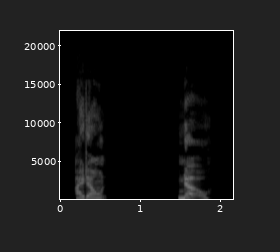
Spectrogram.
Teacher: Say it slowly with a falling tone. I don't know. That feels final, like there's no doubt about your lack of knowledge.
